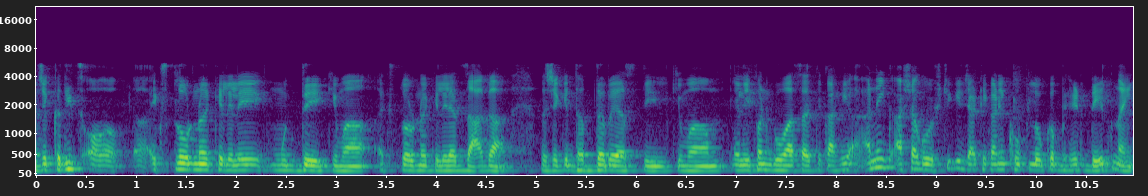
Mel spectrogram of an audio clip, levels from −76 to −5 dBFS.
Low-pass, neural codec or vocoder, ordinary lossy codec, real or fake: 5.4 kHz; none; none; real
